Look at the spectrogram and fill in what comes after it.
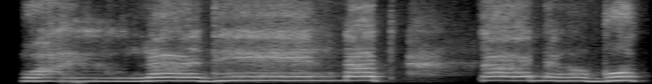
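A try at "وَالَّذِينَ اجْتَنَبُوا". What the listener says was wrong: Naj. Qalqalahnya ketinggalan.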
